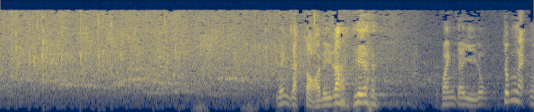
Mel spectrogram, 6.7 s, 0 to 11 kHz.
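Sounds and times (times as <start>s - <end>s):
crowd clapping: 0.0s - 5.3s
speech: 3.4s - 4.9s, 5.5s - 6.6s.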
